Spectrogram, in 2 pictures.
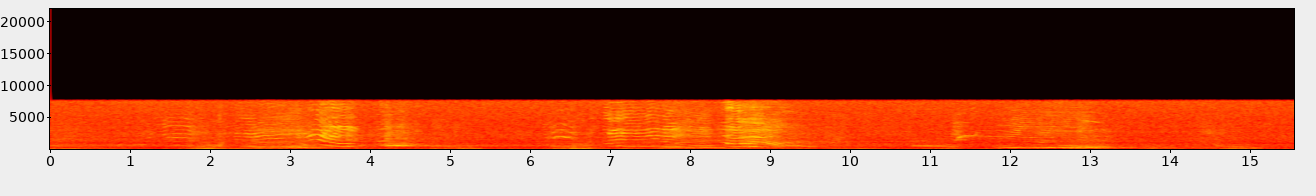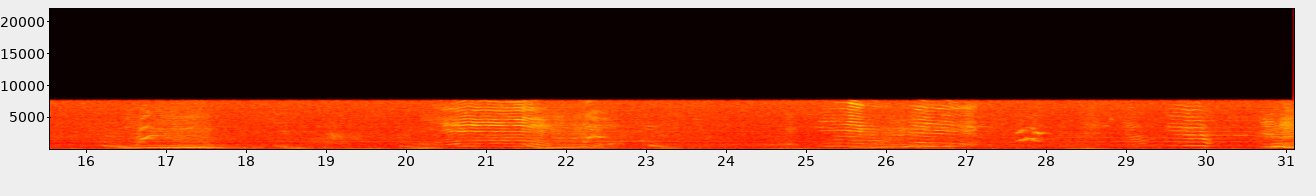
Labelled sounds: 1.4	3.9	humpback whale, 0.83 to 5.4 kHz
6.2	6.6	humpback whale, 1.6 to 2.1 kHz
6.9	9.1	humpback whale, 0.80 to 6.1 kHz
11.3	13.2	humpback whale, 1.2 to 4.9 kHz
16.7	17.1	humpback whale, 1.5 to 3.4 kHz
20.4	22.5	humpback whale, 0.80 to 8.0 kHz
25.1	27.1	humpback whale, 0.80 to 8.0 kHz
27.6	28.1	humpback whale, 1.2 to 2.8 kHz
29.5	31.1	humpback whale, 0.80 to 6.8 kHz

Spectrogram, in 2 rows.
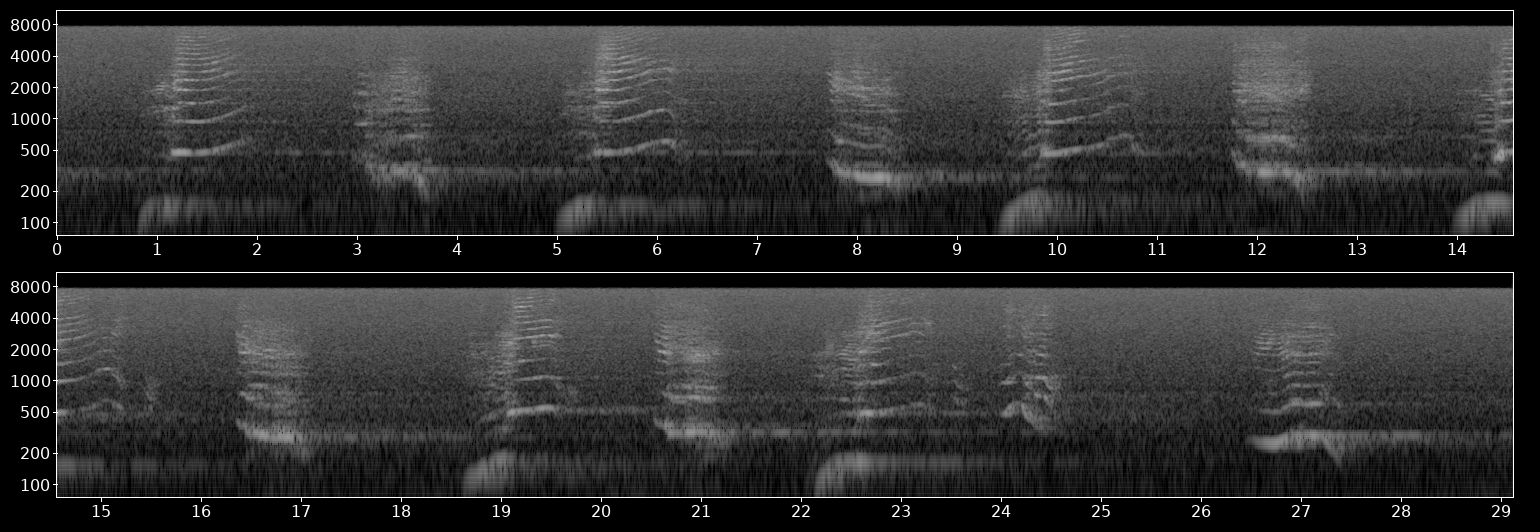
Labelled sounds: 0.8	2.0	humpback whale, 0.86 to 5.3 kHz
5.2	6.2	humpback whale, 0.80 to 4.2 kHz
7.7	8.2	humpback whale, 0.80 to 2.8 kHz
9.5	10.7	humpback whale, 0.86 to 5.8 kHz
11.7	12.3	humpback whale, 1.5 to 2.1 kHz
14.4	15.3	humpback whale, 0.83 to 6.4 kHz
16.4	16.8	humpback whale, 1.6 to 2.4 kHz
19.1	19.8	humpback whale, 0.80 to 6.0 kHz
20.7	21.2	humpback whale, 0.80 to 2.0 kHz
22.5	23.3	humpback whale, 0.90 to 4.1 kHz
24.0	24.6	humpback whale, 0.80 to 2.9 kHz
26.5	27.2	humpback whale, 0.80 to 2.8 kHz

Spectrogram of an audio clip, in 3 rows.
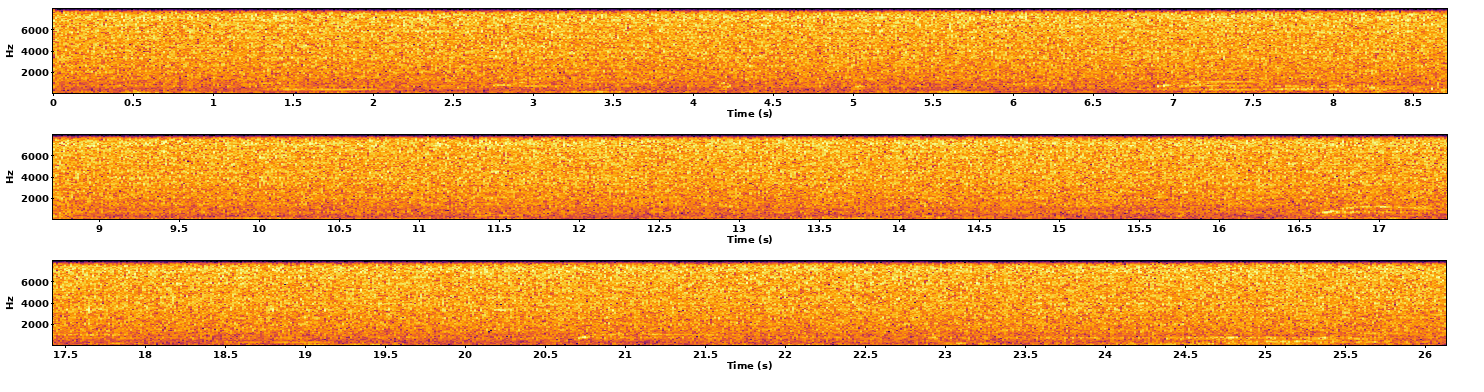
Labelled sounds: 5.9	6.3	humpback whale, 0.80 to 0.99 kHz
7.0	7.5	humpback whale, 0.93 to 1.2 kHz
16.7	17.8	humpback whale, 0.90 to 1.3 kHz
20.8	21.6	humpback whale, 0.93 to 1.1 kHz

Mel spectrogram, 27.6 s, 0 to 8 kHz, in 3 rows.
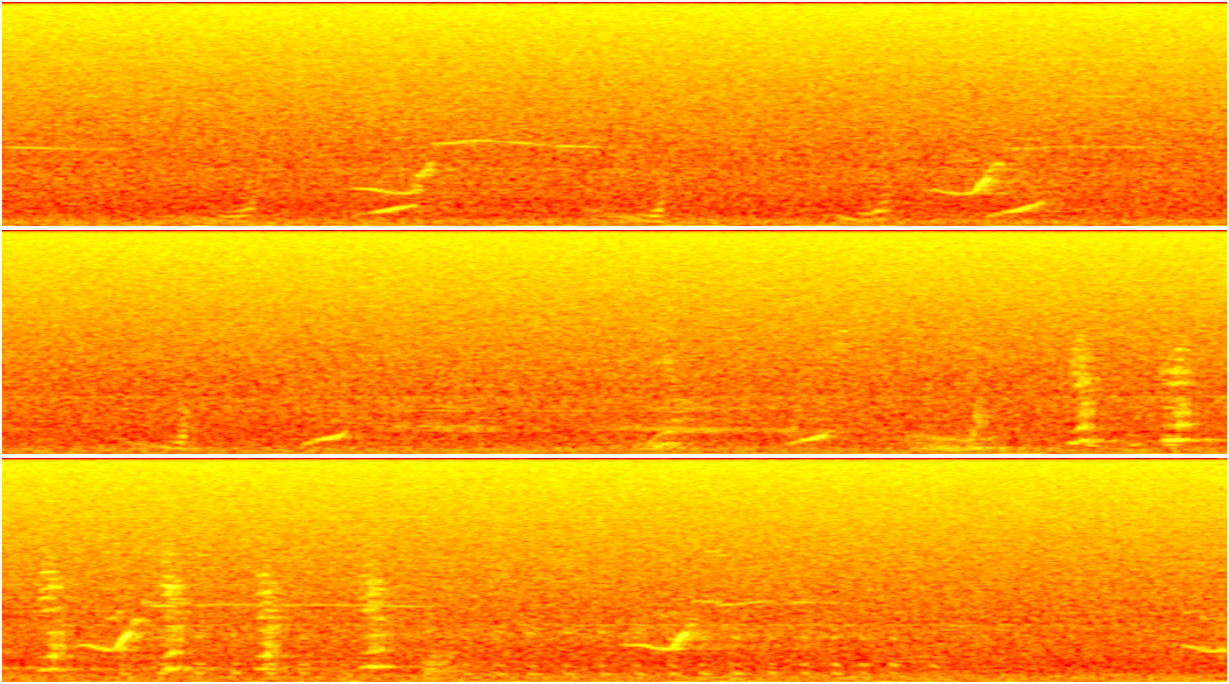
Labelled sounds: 3.3	3.7	humpback whale, 1.1 to 1.2 kHz
4.2	4.5	humpback whale, 1.0 to 1.1 kHz
17.9	18.2	humpback whale, 1.1 to 1.2 kHz
23.6	23.9	humpback whale, 0.99 to 1.2 kHz

